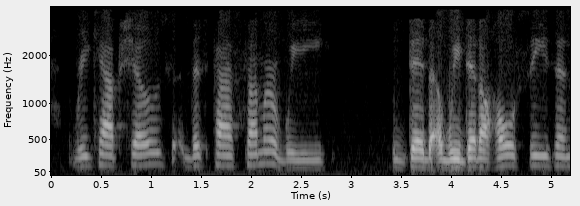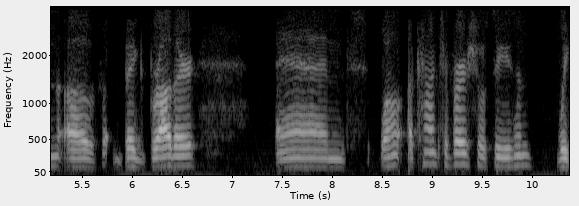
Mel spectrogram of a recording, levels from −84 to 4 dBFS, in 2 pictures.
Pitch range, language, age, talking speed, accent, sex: 115-140 Hz, English, 50-69, 125 wpm, American, male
